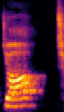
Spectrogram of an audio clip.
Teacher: এই ছ উচ্চারণ করার সময় তোমার হাতে বেশি বাতাস লাগবে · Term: মহাপ্রাণ ধ্বনি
